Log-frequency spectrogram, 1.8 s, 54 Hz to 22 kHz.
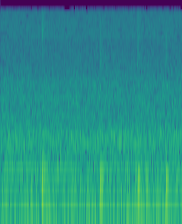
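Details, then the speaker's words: Telefunken Salzburg 5094W console radio: soft irregular low thumps, about five in two seconds, as DC voltage built up at the tape-out connector is shorted out; coupling capacitor leaking DC. "oh that's what's happening i'm shorting it out you see there's a dc voltage building up here which i'm shorting out and you can hear it"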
